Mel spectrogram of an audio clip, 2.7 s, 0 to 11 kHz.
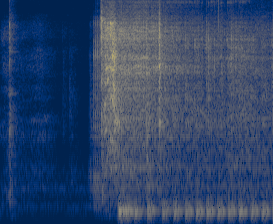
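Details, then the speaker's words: Keeway Target 125 (110/125 cc Cub-type motorcycle engine) started and at normal idle: even, quick low puttering with soft rhythmic puffing on each beat; the PAIR air-injection valve opening on exhaust vacuum pulses, normal operation. "system like this as you can see has a quite particular noise which is the noise of the exhaust when it vacuums when the exhaust vacuums when the exhaust valve closes"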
